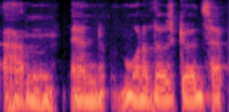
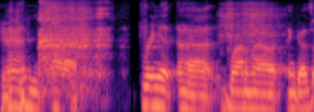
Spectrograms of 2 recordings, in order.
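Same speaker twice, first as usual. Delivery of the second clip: usual speaking voice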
